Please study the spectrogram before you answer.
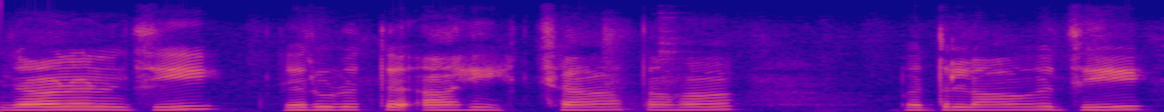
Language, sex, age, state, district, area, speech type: Sindhi, female, 60+, Gujarat, Kutch, urban, read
